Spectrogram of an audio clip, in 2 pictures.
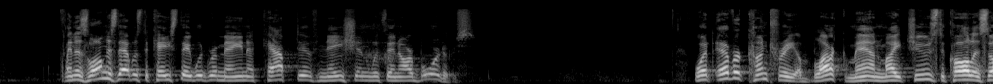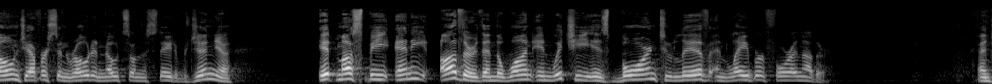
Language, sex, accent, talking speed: English, male, American, 170 wpm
